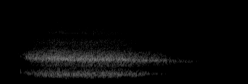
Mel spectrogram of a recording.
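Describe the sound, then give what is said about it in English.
A single deep breath drawn in through the nose during a lung check, a smooth airy hiss lasting about two seconds that swells quickly and tapers off gently. “Again, breathe in through your nose. One, two, three.”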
